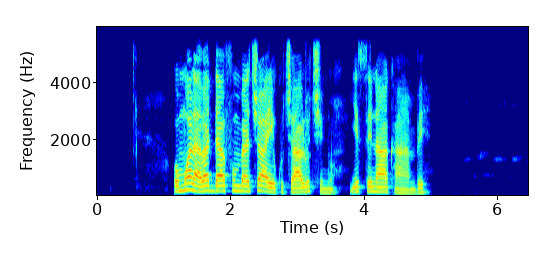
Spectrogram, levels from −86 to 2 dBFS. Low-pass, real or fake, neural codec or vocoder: 5.4 kHz; fake; vocoder, 24 kHz, 100 mel bands, Vocos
